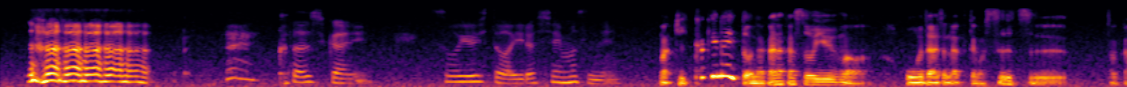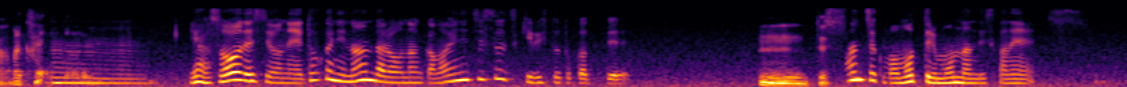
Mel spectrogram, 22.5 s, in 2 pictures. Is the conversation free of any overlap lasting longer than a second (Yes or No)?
Yes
